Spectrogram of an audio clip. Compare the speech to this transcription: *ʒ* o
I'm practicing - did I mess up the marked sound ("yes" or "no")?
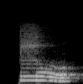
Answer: yes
